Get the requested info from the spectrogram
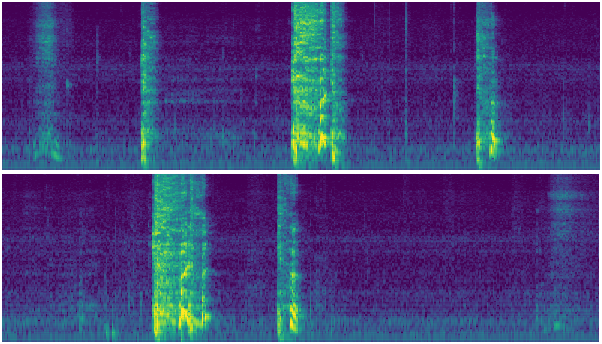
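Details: Harsh barking coughs in separate bursts, about six over fifteen seconds, with wheezy breaths between, in a quiet room; a second coughing fit, person feels an inhaler is badly needed; barking cough.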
